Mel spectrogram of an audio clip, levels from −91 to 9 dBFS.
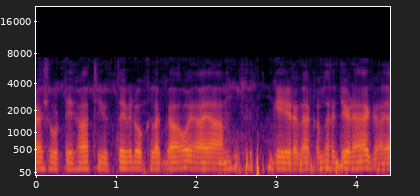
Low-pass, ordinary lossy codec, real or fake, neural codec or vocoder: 7.2 kHz; none; fake; codec, 16 kHz, 4.8 kbps, FACodec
